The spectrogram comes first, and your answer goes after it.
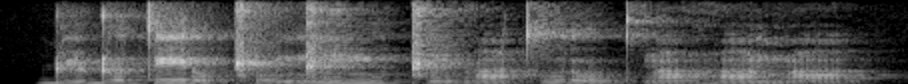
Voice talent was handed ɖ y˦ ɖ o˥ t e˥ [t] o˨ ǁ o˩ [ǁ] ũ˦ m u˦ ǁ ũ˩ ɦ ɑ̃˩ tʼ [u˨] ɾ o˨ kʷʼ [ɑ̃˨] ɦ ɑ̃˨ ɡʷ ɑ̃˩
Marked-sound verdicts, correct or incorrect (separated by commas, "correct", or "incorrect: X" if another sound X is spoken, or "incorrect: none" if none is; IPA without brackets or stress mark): incorrect: ɾ, incorrect: ŋ͡ǁ, incorrect: u˥, incorrect: ɑ̃˩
